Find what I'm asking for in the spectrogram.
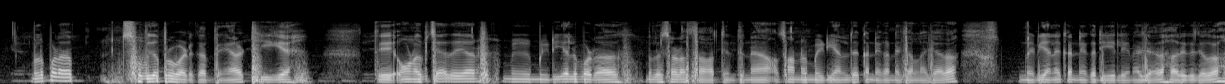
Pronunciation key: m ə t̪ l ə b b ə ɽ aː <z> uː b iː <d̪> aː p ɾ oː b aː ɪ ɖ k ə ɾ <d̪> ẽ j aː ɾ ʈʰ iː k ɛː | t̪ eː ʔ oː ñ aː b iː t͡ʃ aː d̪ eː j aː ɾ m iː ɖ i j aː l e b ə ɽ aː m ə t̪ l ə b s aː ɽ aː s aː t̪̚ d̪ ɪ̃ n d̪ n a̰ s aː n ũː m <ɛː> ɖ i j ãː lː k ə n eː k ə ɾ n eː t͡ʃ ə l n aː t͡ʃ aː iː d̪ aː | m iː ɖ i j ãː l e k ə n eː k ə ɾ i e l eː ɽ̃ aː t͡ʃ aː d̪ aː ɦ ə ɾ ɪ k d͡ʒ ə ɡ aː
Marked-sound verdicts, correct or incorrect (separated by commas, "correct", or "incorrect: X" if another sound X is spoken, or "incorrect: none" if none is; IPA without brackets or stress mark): incorrect: s, correct, correct, incorrect: iː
